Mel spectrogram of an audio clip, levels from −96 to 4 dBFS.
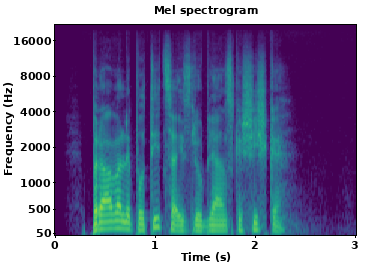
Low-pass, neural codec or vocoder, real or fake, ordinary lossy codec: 19.8 kHz; codec, 44.1 kHz, 7.8 kbps, Pupu-Codec; fake; none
